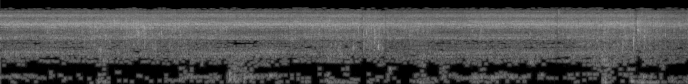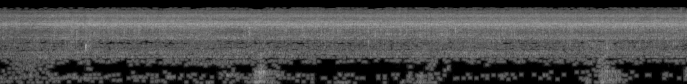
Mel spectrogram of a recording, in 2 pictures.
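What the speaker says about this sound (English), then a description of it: "I'm going to rinse." Tap water runs steadily into a sink while a face is rinsed after shaving, a loud continuous close hiss with faint splashes and hand movements beneath it and no talking.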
